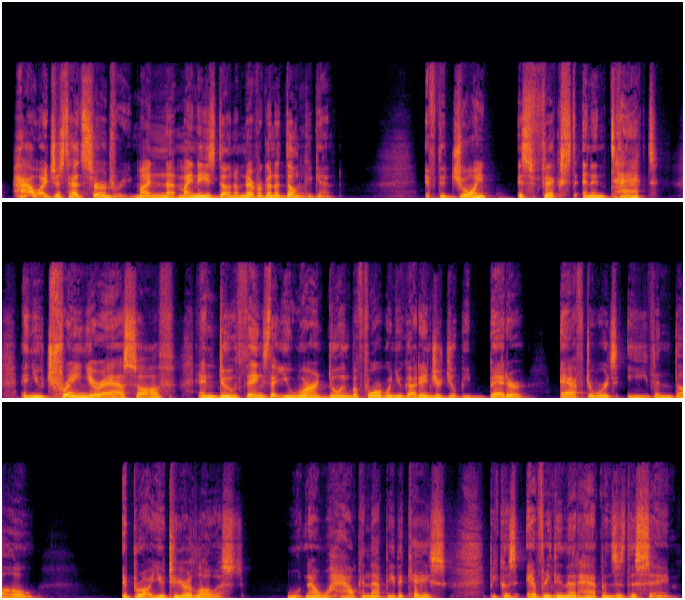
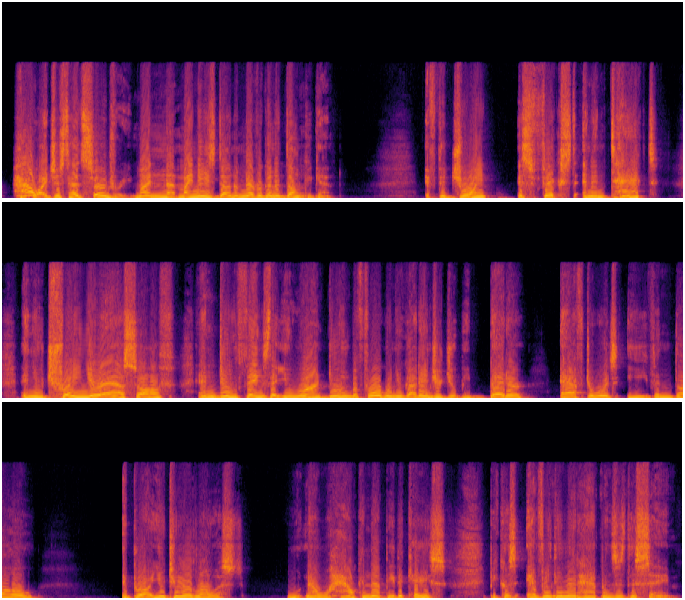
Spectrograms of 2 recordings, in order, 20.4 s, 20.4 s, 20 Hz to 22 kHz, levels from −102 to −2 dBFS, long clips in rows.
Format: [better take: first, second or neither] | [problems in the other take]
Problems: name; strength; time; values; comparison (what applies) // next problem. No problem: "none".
first | distortion; heavy; 20% of the sound clipped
